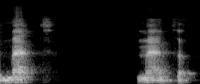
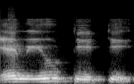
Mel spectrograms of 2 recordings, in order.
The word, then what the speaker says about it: mutt: now this mutt mith i've heard the millions pronouncing it as math math because h is there and swami akanda is writing from virumata or somewhat he knows that so he's writing m-u-t-t mutt because there is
